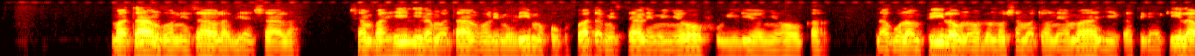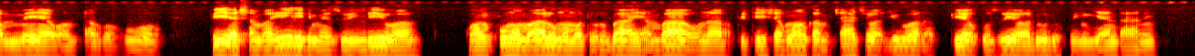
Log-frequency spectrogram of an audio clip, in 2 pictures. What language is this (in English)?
Swahili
